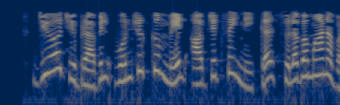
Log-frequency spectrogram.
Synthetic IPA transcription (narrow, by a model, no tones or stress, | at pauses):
d͡ʒɪoːd͡ʒɪbɾaːʋɪlɔndrɯkːɯmːeːlaːb̚d͡ʒɛk̚ʈsɐɪniːkːɐsʊlɐbɐmaːnɐʋɐ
